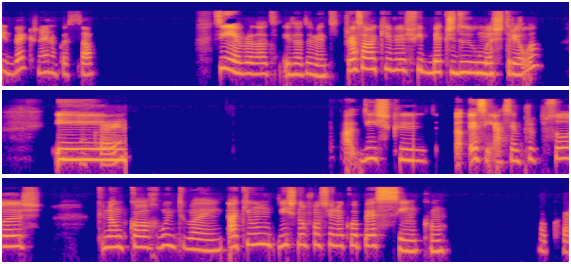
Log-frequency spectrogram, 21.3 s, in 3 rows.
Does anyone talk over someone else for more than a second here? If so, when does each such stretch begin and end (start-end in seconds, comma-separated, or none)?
none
